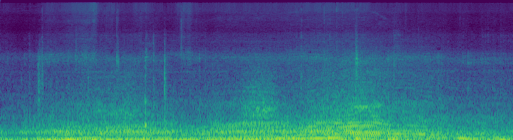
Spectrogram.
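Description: A used car out on a road test gives off a continuous low engine rumble and road roar from inside the cabin, with a steady, even drone and slight swells as it drives.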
